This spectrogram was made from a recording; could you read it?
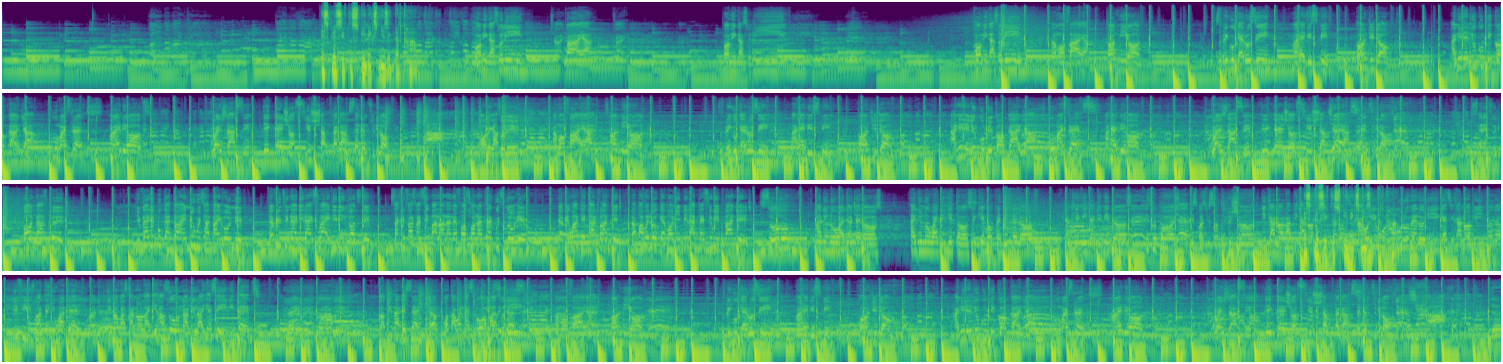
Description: AfroBeats | AfroBeats songs
Nigerian rap
a hard-hitting track that deserves a spot on every playlist.
explosive energy, razor-sharp bars, and a relentless vibe
a gritty, high-octane beat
